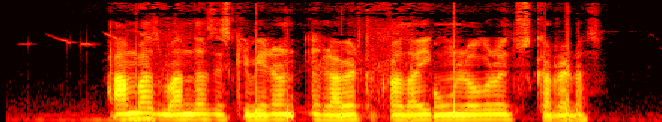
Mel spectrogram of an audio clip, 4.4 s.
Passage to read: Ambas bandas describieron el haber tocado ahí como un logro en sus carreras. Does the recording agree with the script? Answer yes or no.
no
